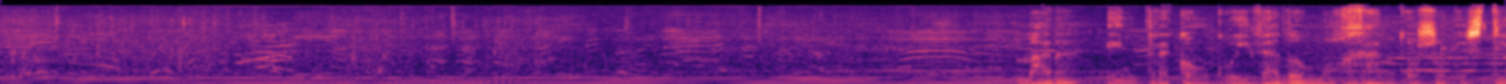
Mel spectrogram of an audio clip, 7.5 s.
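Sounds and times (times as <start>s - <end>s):
children splashing and playing in water: 0.0s - 5.1s
speech: 5.1s - 7.5s.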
